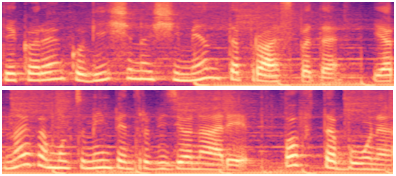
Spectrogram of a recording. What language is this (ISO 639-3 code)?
ron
